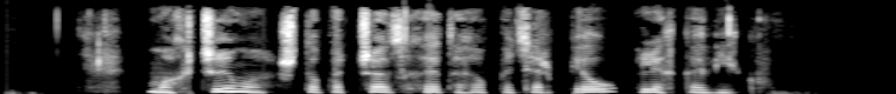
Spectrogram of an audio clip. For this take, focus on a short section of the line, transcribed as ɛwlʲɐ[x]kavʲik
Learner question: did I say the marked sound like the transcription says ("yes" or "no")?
yes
